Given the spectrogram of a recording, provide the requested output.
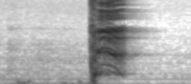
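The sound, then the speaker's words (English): A single short hiccup, a sharp voiced gulp that jumps out abruptly, with only quiet background before and after it. “something so involuntary about it, something so you know, it's sort of the polite vomit. It's like halfway between a burp and a vomit.”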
